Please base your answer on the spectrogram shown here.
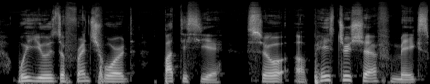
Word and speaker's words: pâtissier: Now with this, please pay attention to the pronunciation because although the two are written with the same consonant, the first P from the pâtissier is pronounced like the French pa, whereas the second P from pastry is pronounced like pe.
